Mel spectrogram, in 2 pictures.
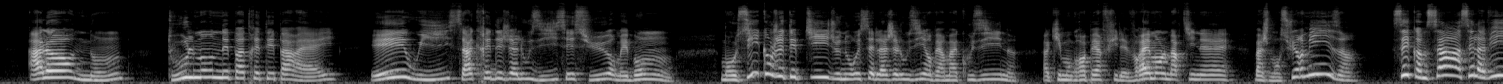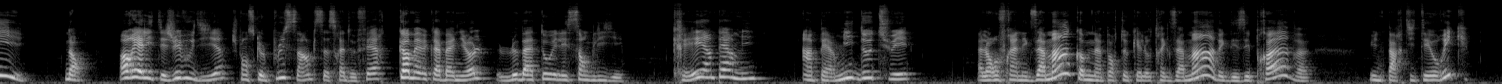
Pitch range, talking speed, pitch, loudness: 205-285 Hz, 200 wpm, 230 Hz, -20 LUFS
